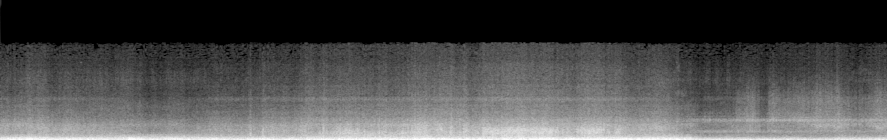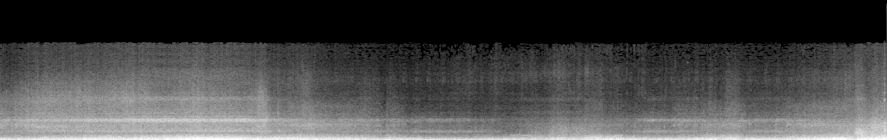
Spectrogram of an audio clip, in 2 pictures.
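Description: Airflow rushing over a selfie-stick camera's microphone in paraglider flight, a loud rumbling buffet that rises and falls with gusts and eases a little in the middle.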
